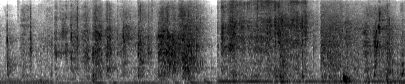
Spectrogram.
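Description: Utility knife slicing through packing tape and cardboard on a large box: a rough, scratchy tearing, in two long strokes with a short break around two seconds in. Toward the end the heavy cardboard box is handled and tipped, its cardboard rubbing.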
